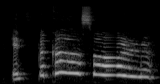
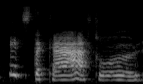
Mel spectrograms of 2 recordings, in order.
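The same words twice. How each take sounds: First: Castle said slowly, long ar in the middle; drawn-out castle. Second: Castle said as kattle, short a and a t. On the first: Saying castle slowly for her viewers, long ar. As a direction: stretch castle with a long kar sound. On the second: Trying castle as kattle for her viewers. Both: Shown as a demonstration. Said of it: "How do you say that word?".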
